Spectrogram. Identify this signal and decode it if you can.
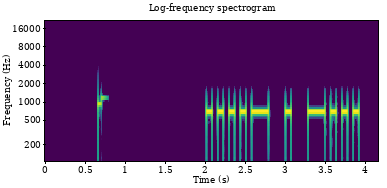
Morse code, heard as a keyed tone, about 17 wpm, 700 Hz. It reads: 4EB
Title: All Cut Numbers - 3-Digit 17wpm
